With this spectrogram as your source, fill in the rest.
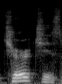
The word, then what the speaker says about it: CHVRCHES: Open the door que me lembrou bastante também Churches para quem não escuta CHVRCHES que geralmente se escreve chvress chess assim C-H-V-R-C-H-E-S né eh church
